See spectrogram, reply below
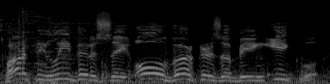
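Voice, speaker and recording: A man's voice: high voice, lively intonation, measured pace, noisy background. An actor playing a grumbling male moon miner in a video game, complaining in broken grammar with a mock Russian accent.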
